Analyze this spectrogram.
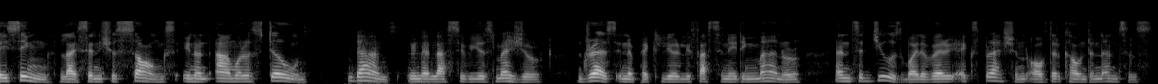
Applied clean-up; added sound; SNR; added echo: neural separator model SepFormer DNS4.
